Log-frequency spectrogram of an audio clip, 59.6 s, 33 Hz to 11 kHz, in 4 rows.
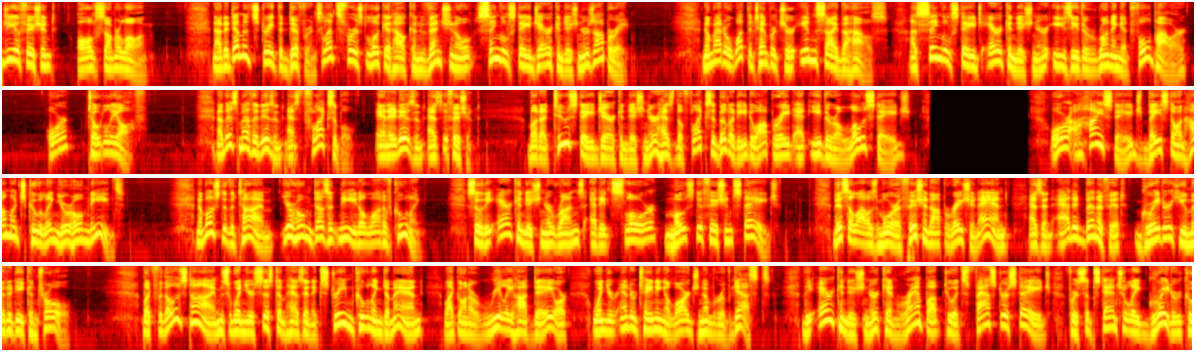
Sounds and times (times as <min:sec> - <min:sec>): Speech: 0:00.0 - 0:01.9, 0:02.6 - 0:07.9, 0:08.7 - 0:16.8, 0:17.6 - 0:20.9, 0:21.5 - 0:26.4, 0:28.0 - 0:31.4, 0:32.2 - 0:39.6, 0:40.2 - 0:45.6, 0:46.4 - 0:59.5.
